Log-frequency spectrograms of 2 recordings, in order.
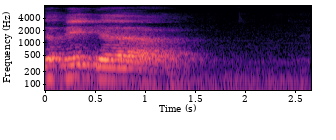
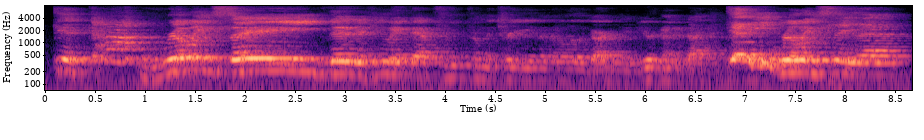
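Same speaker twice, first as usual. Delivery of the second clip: tempting serpent; 6 semitones higher, 10 dB louder than usual. Acted. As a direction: coax doubt like the snake in the garden. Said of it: "He said".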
